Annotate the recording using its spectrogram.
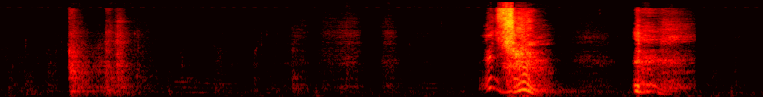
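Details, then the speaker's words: Staged public service skit about how easily sneezes spread germs: several short sneeze bursts with voiced 'achoo'-like sounds; sneezing. "it can all start with a sneeze yo dude what's up man what's up man that sneeze becomes a handshake relief for an itchy face a public display of affection and finally becomes a sneeze yet again"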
